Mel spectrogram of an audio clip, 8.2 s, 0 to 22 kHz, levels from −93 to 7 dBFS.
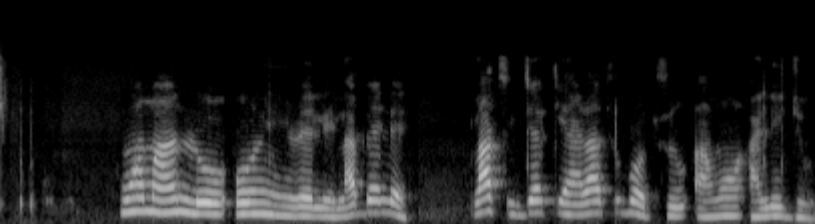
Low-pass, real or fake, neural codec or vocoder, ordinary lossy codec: none; fake; codec, 16 kHz, 8 kbps, FunCodec, trained on Chinese and English, 25 frames a second; none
